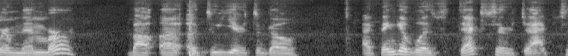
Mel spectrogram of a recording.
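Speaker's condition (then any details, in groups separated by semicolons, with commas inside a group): Spinocerebellar ataxia type 7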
